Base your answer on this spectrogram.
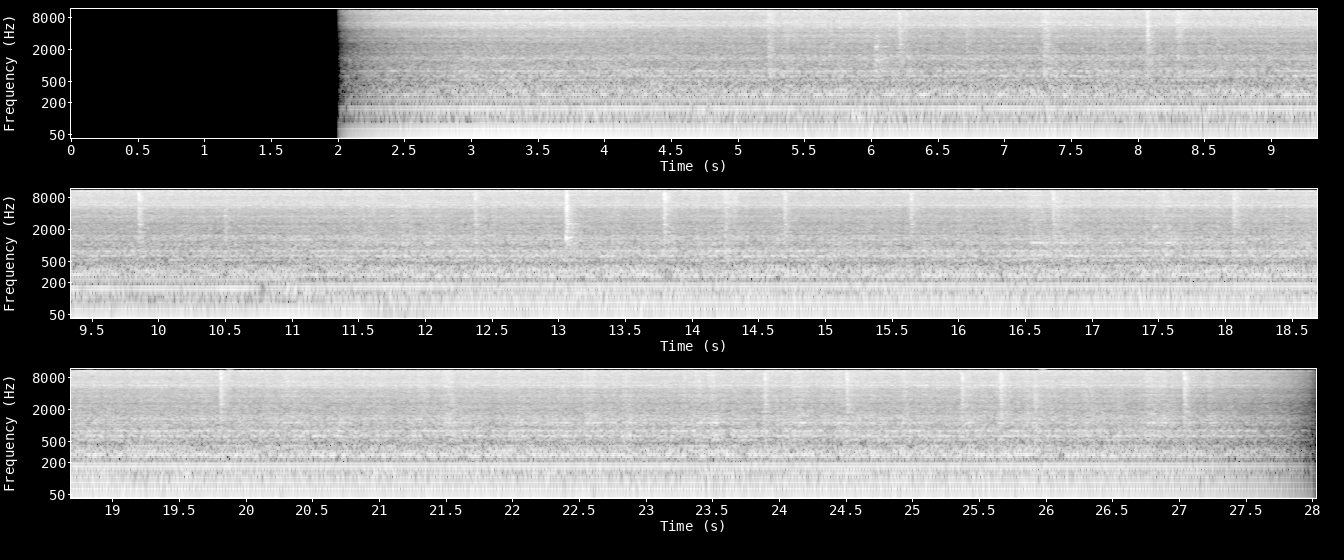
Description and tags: gas-boiler
Sound of gas boiler on.
CZ, burning, Panska, Czech, boiler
